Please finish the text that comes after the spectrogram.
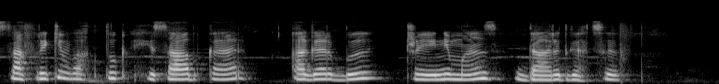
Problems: constant background noise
